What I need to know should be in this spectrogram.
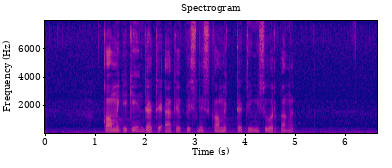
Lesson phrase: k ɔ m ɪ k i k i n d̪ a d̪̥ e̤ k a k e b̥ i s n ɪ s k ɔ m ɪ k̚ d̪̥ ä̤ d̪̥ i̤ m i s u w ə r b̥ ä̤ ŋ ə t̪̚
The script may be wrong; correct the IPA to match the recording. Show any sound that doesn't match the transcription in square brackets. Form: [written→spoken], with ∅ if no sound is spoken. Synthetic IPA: k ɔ m ɪ k i k i n d̪ a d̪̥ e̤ [k→ʔ] a k e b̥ i s n ɪ s k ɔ m ɪ k̚ d̪̥ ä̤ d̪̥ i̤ m i s u w ə r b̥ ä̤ ŋ ə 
